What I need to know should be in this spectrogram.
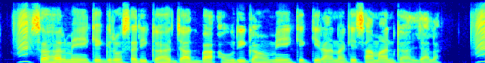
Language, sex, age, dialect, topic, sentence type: Bhojpuri, male, 25-30, Western, agriculture, statement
